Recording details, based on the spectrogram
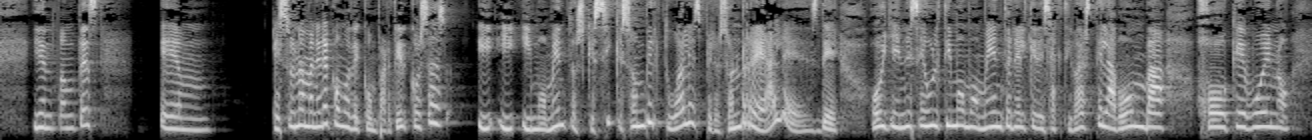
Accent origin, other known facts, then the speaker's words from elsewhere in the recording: Barcelona, Catalonia, Spain; A ver, también te digo, crecí en Barcelona en los 90.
